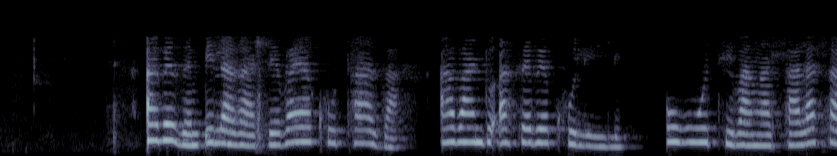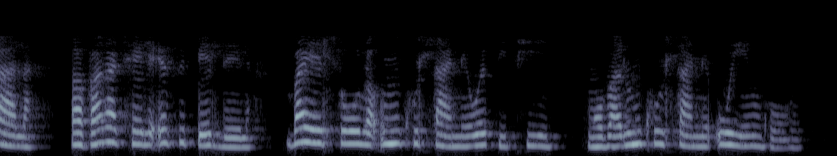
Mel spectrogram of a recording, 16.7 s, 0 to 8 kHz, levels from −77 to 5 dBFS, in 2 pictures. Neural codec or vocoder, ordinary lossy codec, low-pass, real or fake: none; AAC, 16 kbps; 7.2 kHz; real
